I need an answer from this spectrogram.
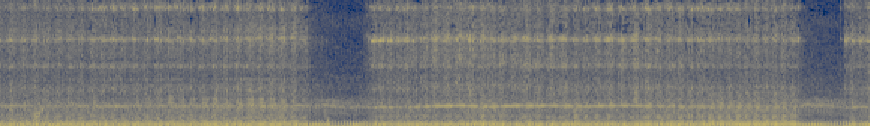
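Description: Construction-site machinery running steadily: a continuous engine-like drone with a rapid low pulsing and a steady high whine. Its upper part drops away briefly twice.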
